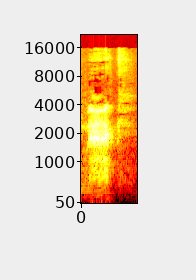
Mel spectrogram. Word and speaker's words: Maak: and how they pronounce my name instead of Mark, they say Mac, and I kind of just stuck at the time, and that's how I became CryptoMaak.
